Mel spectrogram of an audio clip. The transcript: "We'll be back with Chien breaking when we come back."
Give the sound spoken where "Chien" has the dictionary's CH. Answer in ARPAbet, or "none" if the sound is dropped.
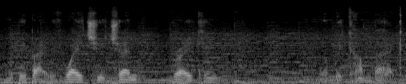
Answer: CH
